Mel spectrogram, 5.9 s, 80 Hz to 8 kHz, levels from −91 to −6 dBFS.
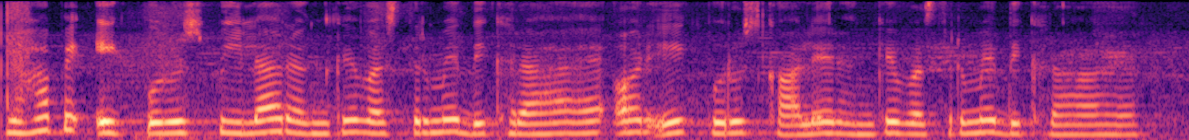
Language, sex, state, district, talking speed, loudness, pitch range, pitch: Hindi, female, Jharkhand, Ranchi, 240 wpm, -19 LUFS, 220-240 Hz, 230 Hz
